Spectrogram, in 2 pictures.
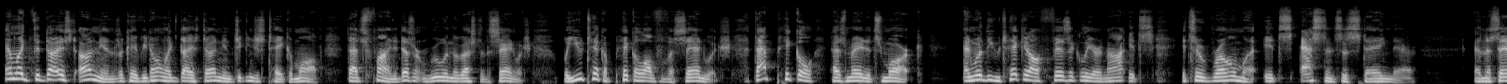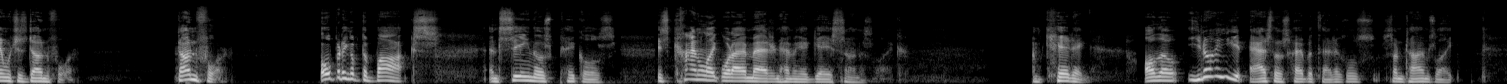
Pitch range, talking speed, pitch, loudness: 130-180 Hz, 205 wpm, 150 Hz, -19 LUFS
